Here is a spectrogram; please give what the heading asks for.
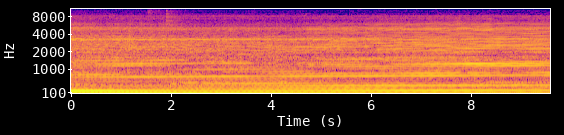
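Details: Creality Ender 3 V3 3D printer running its self-calibration: a loud, steady, even drone with no knocks or grinding. This is a normal calibration noise, nothing wrong.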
